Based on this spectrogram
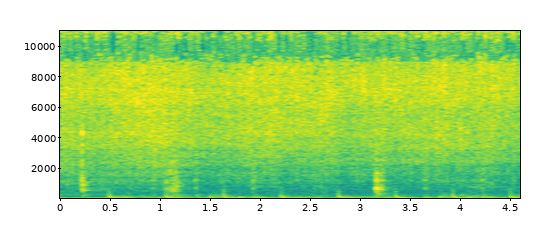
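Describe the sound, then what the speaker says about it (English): Chorizo and potatoes frying in a pan, a steady close sizzle broken by repeated scraping stirs and soft thuds of the spoon, roughly one stroke per second. "Stir that up. Once we get it stirred all in, we're gonna kind of try to leave it alone and let it brown a little bit."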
